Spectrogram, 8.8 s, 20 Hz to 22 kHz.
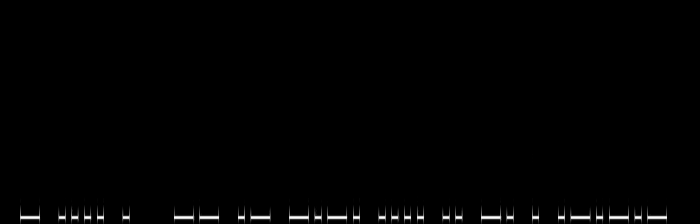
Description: Morse code, heard as a keyed tone, about 15 wpm, 700 Hz. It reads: THE MACHINE.
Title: A Sound Of Thunder 15wpm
